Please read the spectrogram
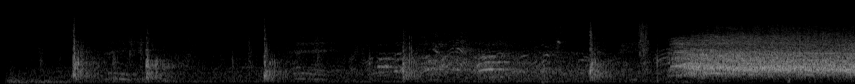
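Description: Tennis ball struck by rackets during a point on a clay court: a serve and a rally of sharp hits about a second apart, with a voice calling out in the middle of the point. About seven seconds in, loud crowd noise and applause break out and hold steady.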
